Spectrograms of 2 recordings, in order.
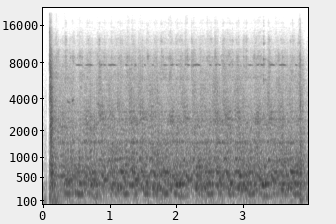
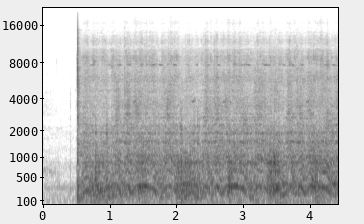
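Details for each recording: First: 1979 Ford F250 4x4 parked since 1994, cranked on the ignition switch: steady starter churning with even turnover but it never catches; a spark checker on the coil wire shows no spark. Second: 1979 Ford F250 4x4, off the road for 32 years: steady, even cranking for about six seconds with a regular rhythm and no knocking; no sign of a rod problem, so the bottom end sounds sound.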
